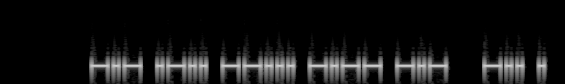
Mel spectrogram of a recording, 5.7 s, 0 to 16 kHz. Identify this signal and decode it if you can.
Morse code, heard as a keyed tone, about 22 wpm, 700 Hz. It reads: KL7YK DE
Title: USA Callsign DE Callsign 22wpm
